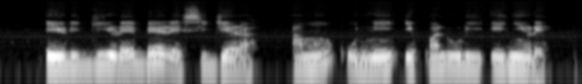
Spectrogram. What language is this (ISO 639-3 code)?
yor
